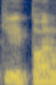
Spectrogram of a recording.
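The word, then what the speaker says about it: 꽃: লাস্টে যদি দেখেন তখন এটা কি তয়ের মতো উচ্চারিত হবে, ত।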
